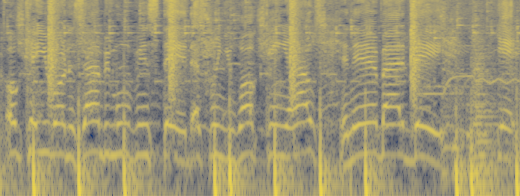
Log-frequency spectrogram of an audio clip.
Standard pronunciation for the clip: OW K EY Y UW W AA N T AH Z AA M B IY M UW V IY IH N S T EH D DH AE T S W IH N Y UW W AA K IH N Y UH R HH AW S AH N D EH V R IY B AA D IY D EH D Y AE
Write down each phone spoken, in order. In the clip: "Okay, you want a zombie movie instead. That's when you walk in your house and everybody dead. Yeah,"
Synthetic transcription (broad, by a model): OW K EY Y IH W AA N AH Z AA M B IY M UW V IH N S T EH D DH AE T S W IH N Y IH W AA K IH N Y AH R HH AW S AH N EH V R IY B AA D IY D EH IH Y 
